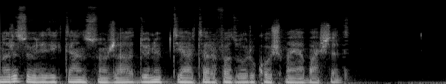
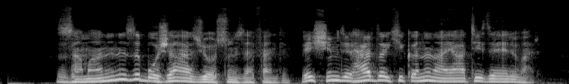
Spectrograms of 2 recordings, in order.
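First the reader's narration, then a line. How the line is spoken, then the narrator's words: Doorman shouting. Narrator (Turkish): diye bağırdı kapıcı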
